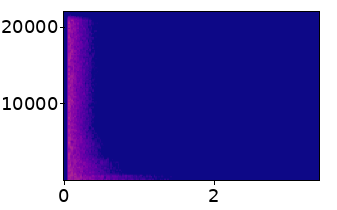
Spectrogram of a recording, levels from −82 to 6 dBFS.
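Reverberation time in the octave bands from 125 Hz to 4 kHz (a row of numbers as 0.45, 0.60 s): 2.9, 2.4, 2.6, 1.7, 1.3, 0.90 s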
